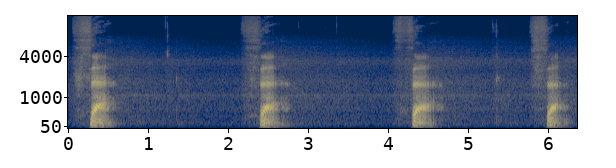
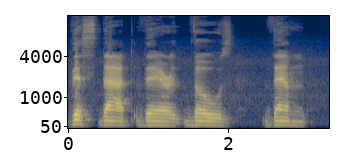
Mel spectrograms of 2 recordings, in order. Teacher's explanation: the tongue must come out between your teeth and the exhalation of the air happens between the top of your teeth and your tongue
